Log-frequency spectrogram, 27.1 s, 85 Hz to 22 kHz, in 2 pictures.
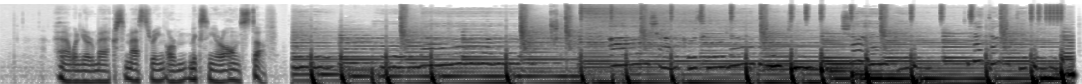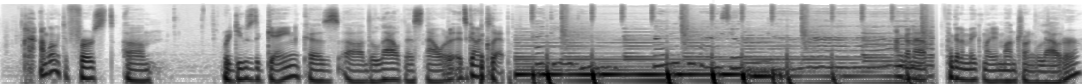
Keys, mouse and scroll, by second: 3.0-3.3 ctrl+scroll up 2, 3.5 space, 7.7-8.9 scroll up 4, 13.2 space, 14.7-15.7 drag, 15.9-18.5 drag, 19.9 space, 22.9 click, 25.0 space.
